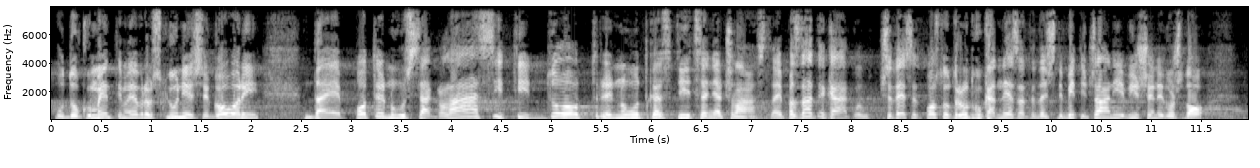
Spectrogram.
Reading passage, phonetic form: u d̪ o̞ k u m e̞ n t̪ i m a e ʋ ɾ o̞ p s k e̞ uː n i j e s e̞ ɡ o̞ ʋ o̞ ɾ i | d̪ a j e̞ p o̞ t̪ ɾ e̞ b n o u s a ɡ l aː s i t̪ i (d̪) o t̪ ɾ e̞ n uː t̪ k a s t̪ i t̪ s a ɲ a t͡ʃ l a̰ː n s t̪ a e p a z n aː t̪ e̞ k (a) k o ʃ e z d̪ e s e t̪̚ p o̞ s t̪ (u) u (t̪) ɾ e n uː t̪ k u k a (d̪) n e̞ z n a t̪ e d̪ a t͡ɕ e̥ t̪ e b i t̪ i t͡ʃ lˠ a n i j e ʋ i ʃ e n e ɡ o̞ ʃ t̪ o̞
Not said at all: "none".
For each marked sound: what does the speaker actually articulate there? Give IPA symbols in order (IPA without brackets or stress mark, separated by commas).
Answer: d̪, a, o, t̪, d̪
